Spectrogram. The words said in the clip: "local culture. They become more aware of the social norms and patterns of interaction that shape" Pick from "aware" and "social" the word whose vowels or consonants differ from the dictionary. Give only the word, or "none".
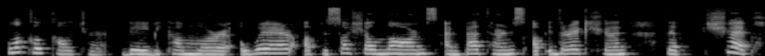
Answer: none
